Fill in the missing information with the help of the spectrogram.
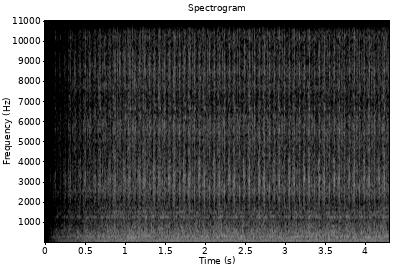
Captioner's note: film projector running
